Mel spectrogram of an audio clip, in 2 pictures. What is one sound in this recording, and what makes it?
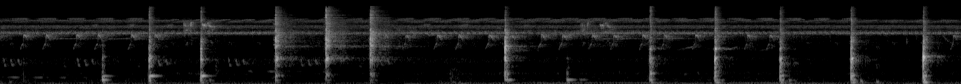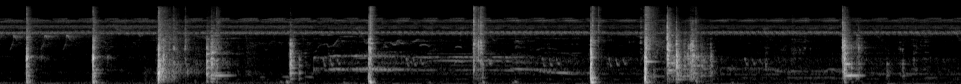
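A machete chops wood with sharp, regular blows.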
